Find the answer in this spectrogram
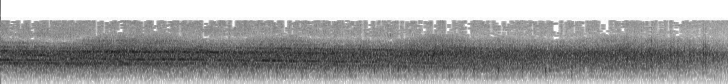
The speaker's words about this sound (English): Well, thank you for that rip, snort, and round of applause, pretenders.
